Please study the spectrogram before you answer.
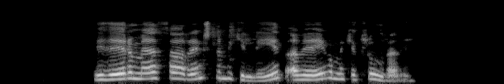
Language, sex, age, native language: Icelandic, female, 40-49, Icelandic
